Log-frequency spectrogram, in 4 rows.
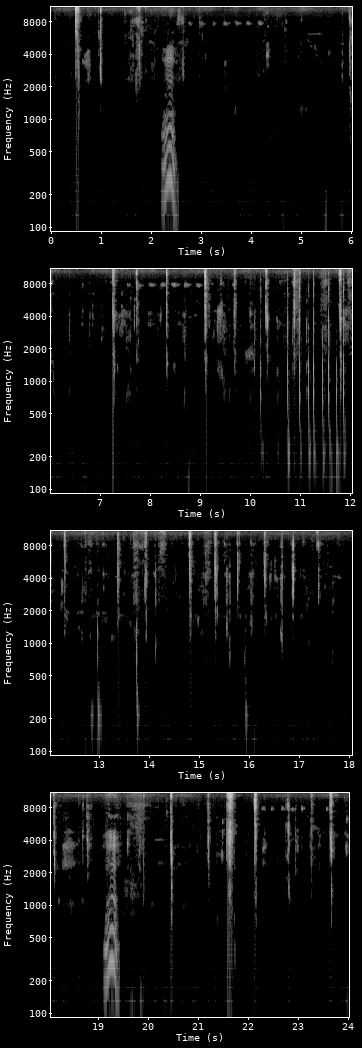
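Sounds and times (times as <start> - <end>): eating mouth clicks and smacks: 0.5 - 2.0, 5.8 - 20.6, 21.2 - 24.0.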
